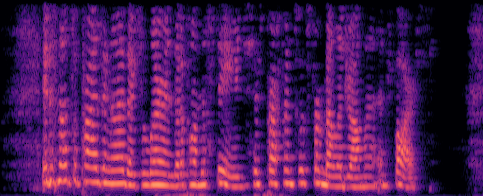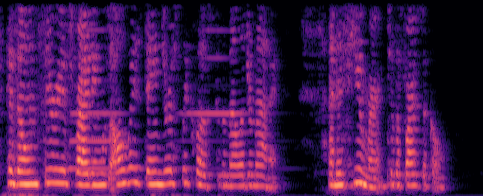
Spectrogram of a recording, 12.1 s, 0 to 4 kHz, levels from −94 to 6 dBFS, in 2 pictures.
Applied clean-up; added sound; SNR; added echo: classical method WPE with log-MMSE.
